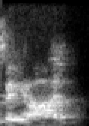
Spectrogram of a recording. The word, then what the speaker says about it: Beat: And then there's a guy who's done this 8 times, Bayat, it's spelled beat, but his name is Bayat.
